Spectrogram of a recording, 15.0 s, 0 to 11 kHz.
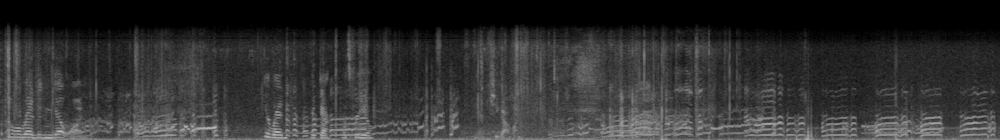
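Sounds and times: hens clucking: 0:00.0 - 0:15.0
hen repeated drawn-out calls: 0:08.2 - 0:15.0.

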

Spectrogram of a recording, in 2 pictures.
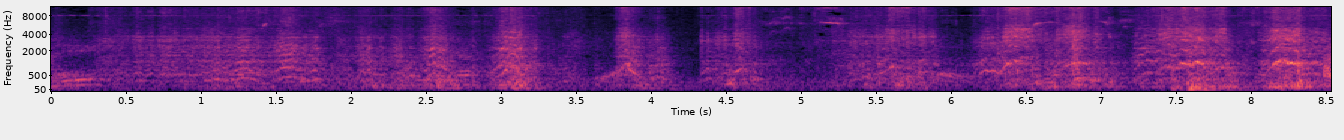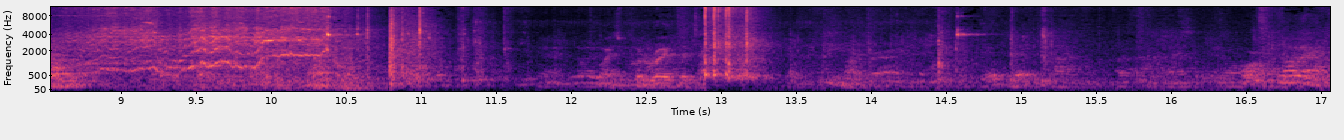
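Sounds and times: electric motor and gears whining: 0:00.2 - 0:10.6.

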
